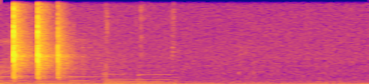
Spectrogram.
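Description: A quick run of three or four sharp clicks in the first half-second, the handling of makeup containers or a brush on a compact, over soft background music.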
